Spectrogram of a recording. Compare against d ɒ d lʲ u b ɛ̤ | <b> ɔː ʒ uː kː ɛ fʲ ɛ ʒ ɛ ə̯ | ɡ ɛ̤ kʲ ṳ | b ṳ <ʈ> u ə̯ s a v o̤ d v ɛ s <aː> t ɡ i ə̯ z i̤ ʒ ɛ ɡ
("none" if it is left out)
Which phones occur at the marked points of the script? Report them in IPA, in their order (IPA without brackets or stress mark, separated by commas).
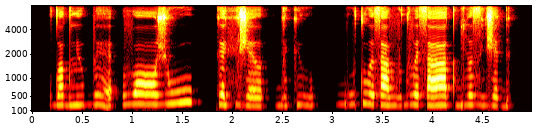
v, t, aː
